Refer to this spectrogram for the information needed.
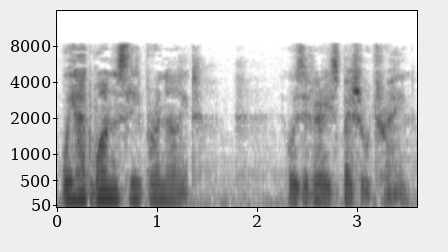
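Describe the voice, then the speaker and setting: A woman's voice: very deep voice, moderate pace, a bit bright, husky, heavily acted. A woman playing a haunted, wistful older woman burdened by guilt, speaking hesitantly and reflectively in a radio drama. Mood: wistful, subdued. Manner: hesitant, reflective, breaking into near whispers. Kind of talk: naturalistic radio drama acting.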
